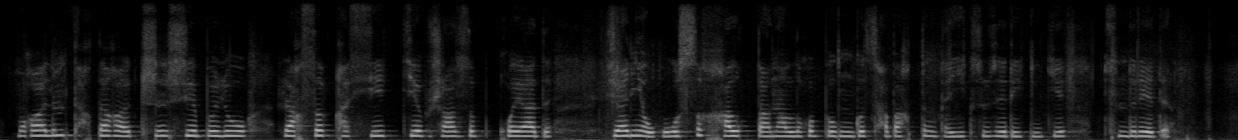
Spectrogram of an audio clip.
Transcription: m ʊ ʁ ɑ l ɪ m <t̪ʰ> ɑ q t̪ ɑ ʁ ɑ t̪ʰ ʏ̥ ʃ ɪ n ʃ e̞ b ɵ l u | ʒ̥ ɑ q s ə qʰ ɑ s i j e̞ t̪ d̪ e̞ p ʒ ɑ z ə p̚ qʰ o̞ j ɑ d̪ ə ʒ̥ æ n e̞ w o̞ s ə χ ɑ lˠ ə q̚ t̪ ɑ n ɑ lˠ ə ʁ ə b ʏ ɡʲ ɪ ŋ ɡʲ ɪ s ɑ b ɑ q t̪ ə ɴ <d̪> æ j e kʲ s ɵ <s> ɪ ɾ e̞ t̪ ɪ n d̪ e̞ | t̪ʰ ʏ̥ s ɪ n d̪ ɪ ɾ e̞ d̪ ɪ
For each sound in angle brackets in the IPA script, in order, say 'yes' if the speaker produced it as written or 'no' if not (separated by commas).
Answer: yes, yes, no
